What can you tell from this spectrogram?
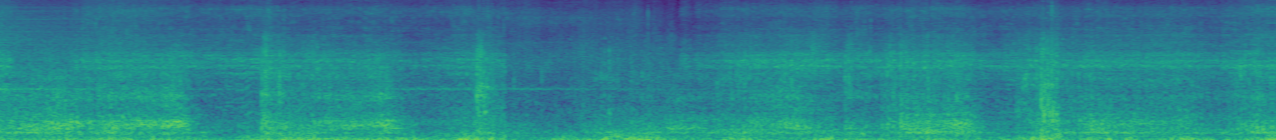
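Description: Wind buffeting an action-camera microphone over the rumble and rattle of a mountain bike descending a dirt trail at speed, with a few sharp knocks as the bike hits bumps.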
